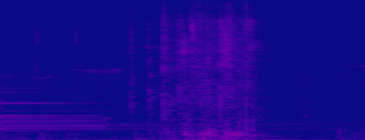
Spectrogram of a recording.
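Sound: shuffling tarot cards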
